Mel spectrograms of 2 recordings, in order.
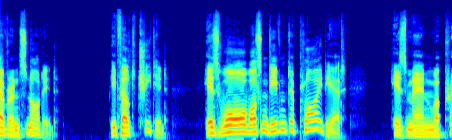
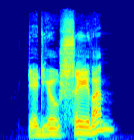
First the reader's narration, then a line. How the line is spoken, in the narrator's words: he growled at Aquilinia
